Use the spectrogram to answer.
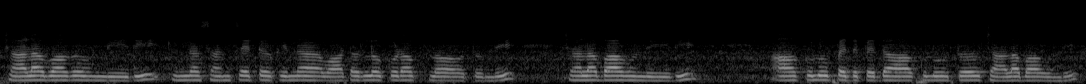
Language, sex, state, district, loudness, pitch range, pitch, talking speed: Telugu, female, Andhra Pradesh, Anantapur, -36 LUFS, 185-200 Hz, 195 Hz, 125 wpm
